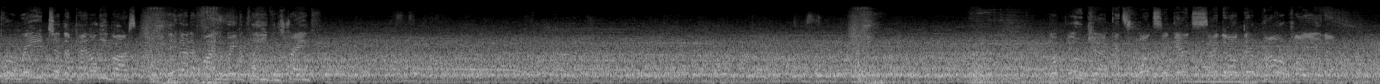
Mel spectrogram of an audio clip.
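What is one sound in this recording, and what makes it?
A large arena crowd roars and cheers steadily.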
